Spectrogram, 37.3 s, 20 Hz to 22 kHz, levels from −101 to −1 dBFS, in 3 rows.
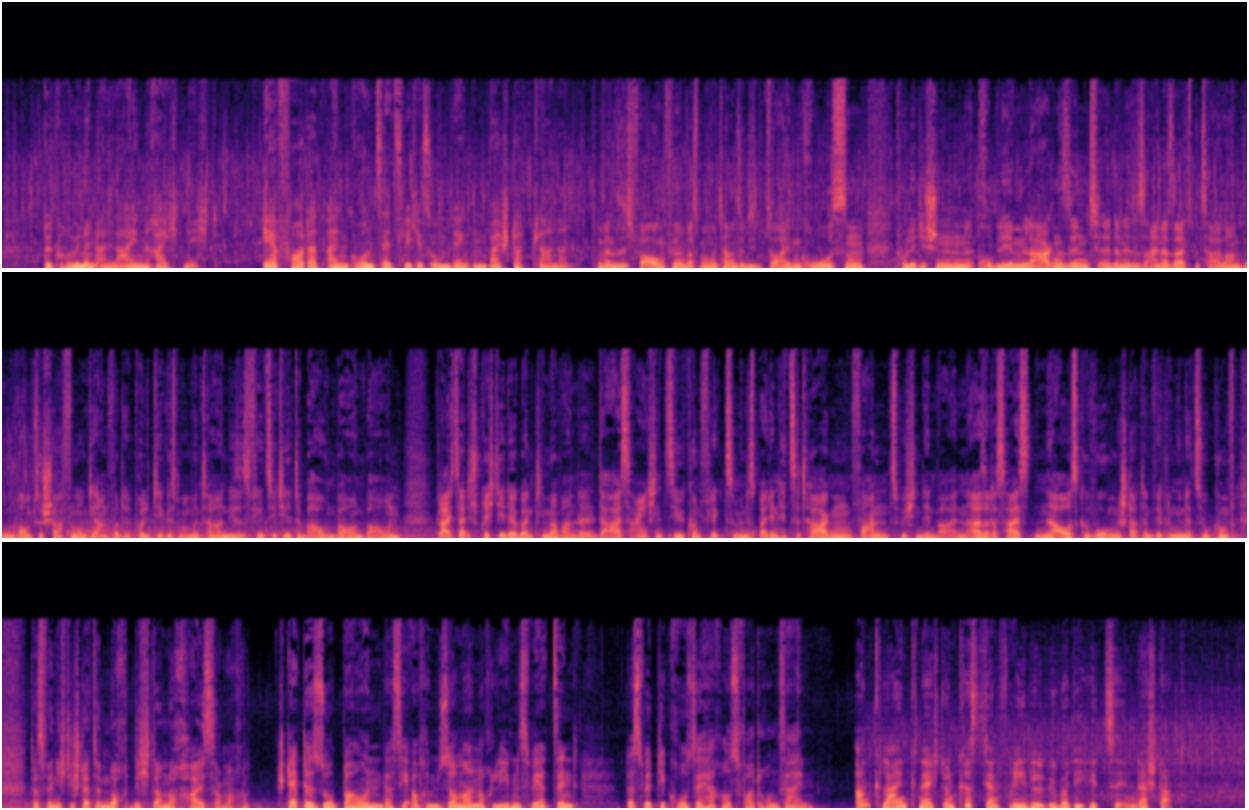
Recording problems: rain or running water; faint; throughout; 20 dB below the speech

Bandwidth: 15.5 kHz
